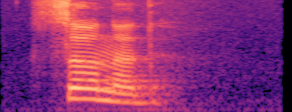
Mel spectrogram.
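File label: "сӧнӧд", Komi, female; audio dict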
